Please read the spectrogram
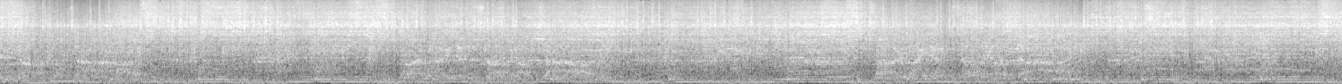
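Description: Heavy metal band playing live, with distorted electric guitar and a drum kit at a steady, unbroken loudness.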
